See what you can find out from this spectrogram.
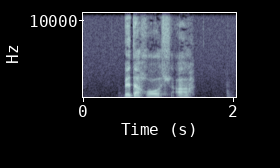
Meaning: second-person plural imperfective of yíhoołʼaah
- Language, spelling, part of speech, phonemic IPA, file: Navajo, bídahoołʼaah, verb, /pɪ́dɑ̀hòːɬʔɑ̀ːh/, Nv-bídahoołʼaah.ogg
